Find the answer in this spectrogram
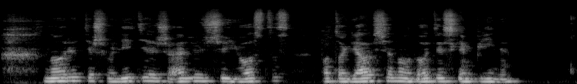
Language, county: Lithuanian, Vilnius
